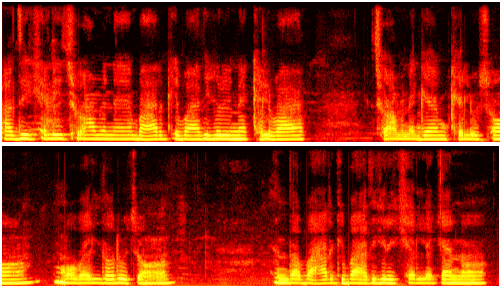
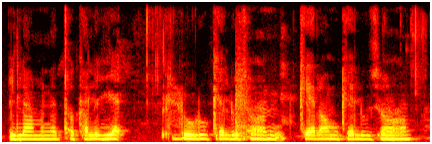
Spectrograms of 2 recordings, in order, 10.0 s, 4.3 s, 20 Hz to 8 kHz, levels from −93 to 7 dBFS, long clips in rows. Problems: background sounds at intervals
